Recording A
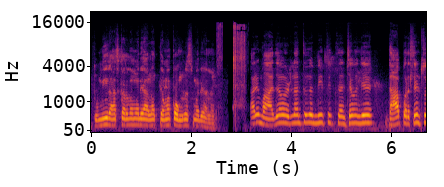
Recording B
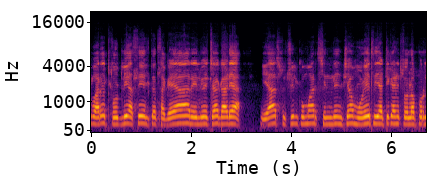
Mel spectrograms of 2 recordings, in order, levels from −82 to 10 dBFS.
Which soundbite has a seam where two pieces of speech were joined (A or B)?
A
